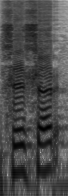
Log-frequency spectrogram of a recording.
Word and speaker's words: César: Y orar sin César, pues ya con acento en la E, pues implica de alguien que se llama César, que no se les olvide que...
